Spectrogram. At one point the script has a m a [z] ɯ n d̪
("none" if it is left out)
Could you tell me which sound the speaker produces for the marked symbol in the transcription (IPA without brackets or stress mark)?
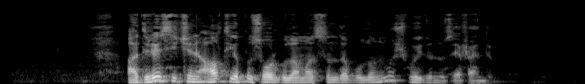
s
